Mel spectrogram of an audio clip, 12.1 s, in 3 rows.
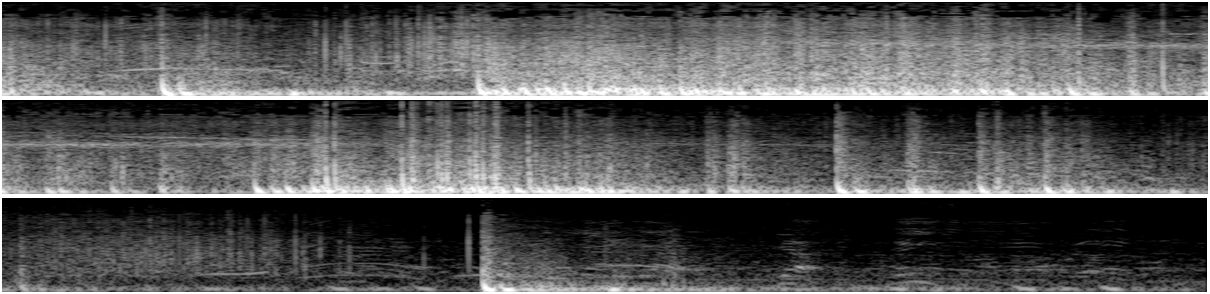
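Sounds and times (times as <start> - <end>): fireworks barrage of bangs: 0.0 - 9.0.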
